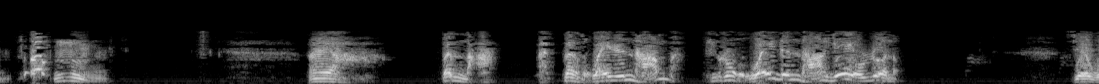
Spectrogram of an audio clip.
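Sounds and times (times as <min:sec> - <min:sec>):
man imitating a full-bellied burp after eating: 0:00.2 - 0:01.1
speech: 0:00.5 - 0:01.2, 0:03.1 - 0:03.7, 0:04.4 - 0:09.1, 0:10.7 - 0:10.9.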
